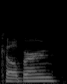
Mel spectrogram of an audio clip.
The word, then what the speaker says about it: Cockburn: co uh C is supposed to be pronounced Coburn but like one Americans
